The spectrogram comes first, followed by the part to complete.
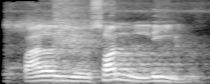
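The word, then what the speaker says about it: فَلْيُصَلِّ: Fal yusalli. Ya, lam yang kedua tasdid. Fal yusalli. Lam yang pertama sukun.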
